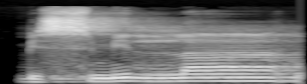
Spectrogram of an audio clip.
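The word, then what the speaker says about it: بسم الله: perhatikan lafaz basmalahnya ya di sini dibaca bismillah huruf lamnya dibaca panjang pada lafaz Allah karena situ adalah lam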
